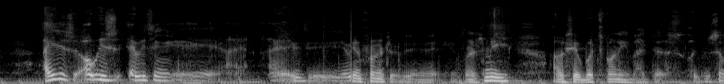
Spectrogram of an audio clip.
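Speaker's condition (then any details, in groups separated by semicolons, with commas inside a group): Parkinson's disease; young onset, began in pinky finger, tremors, stiffness; advanced stage, diagnosed at 29, many years since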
